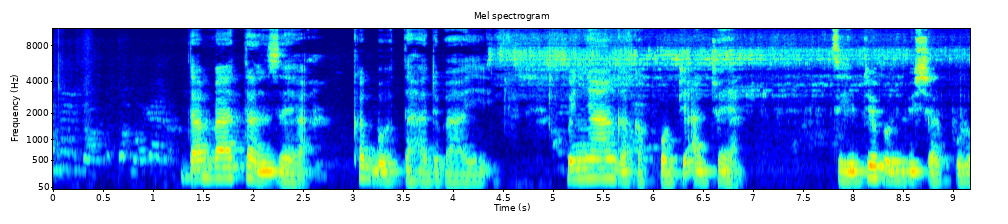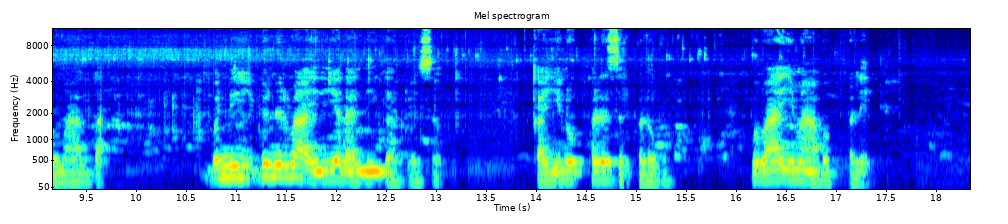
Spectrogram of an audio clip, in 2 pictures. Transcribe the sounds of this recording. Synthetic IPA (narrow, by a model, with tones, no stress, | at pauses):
da˦baː˦ta˦˨n˨za˦ja̰˨ | ka˦ɡ͡bɨ˨bta˨ɦa˨dɨ˨baː˦˨ji˦ | bɛ˦ɲaː˦ŋ˦ɡa˨ka˨kɔ˨bi˦ʔa˦d͡ʒɔ˦ja̰˨ | tɪ˨hɪ˨be˦bɨ˨n˦bi˦ʃɛ˦lpo˦lo˦maː˦ɡ͡ba˨ʔ | bɨ˦nɨ˦ɾɨ˦baː˦˨ji˦jɛ˦la˨liː˦ɡa˨do˨zɨ˦m | ka˨ji˦no˦pɨ˦lɨ˦zɨ˨pɨ˨lɨ˦ɡʊ˨ | bɨ˦βaː˦ji˦maː˦˨bɨ˨pɨ˨lɪ˦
